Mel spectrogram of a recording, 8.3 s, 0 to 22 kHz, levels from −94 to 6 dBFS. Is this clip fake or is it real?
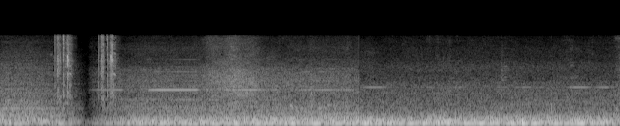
real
